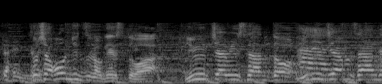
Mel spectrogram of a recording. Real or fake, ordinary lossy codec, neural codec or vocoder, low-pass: real; none; none; 7.2 kHz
